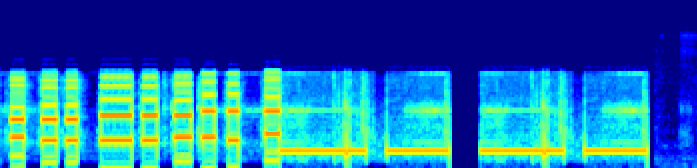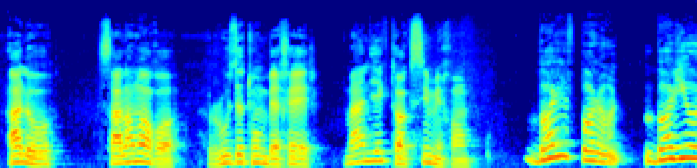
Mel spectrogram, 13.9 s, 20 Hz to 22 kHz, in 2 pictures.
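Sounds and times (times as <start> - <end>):
telephone ringing tones on the line: 0.1 - 6.5
speech: 7.1 - 13.9.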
